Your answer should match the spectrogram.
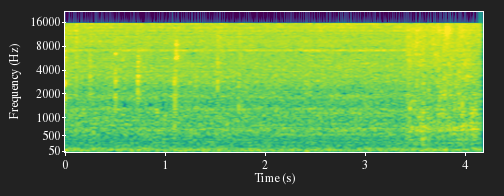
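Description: A steady low mechanical hum, with faint scattered ticks and crackles of food frying in a pan.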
